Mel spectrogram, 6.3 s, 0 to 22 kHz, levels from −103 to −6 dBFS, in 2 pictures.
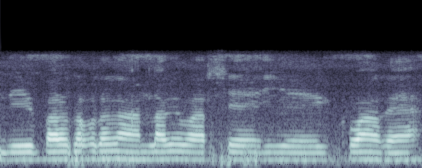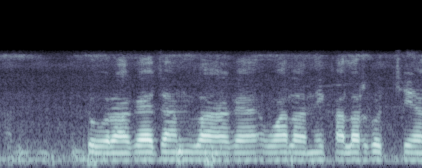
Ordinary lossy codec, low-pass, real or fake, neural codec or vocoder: none; 7.2 kHz; real; none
